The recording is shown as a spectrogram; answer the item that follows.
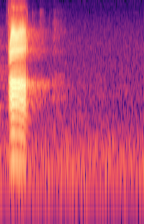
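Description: A man's single short, loud shouted syllable through a microphone just after the start, followed by a pause of low room tone.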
